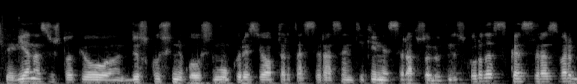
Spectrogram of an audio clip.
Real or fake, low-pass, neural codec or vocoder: real; 10.8 kHz; none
